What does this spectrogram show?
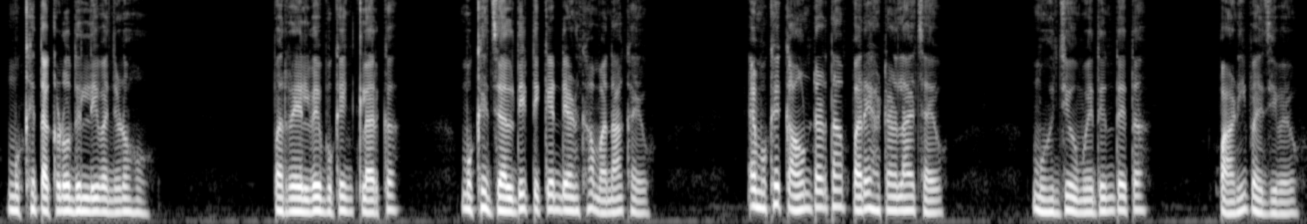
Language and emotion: Sindhi, sad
